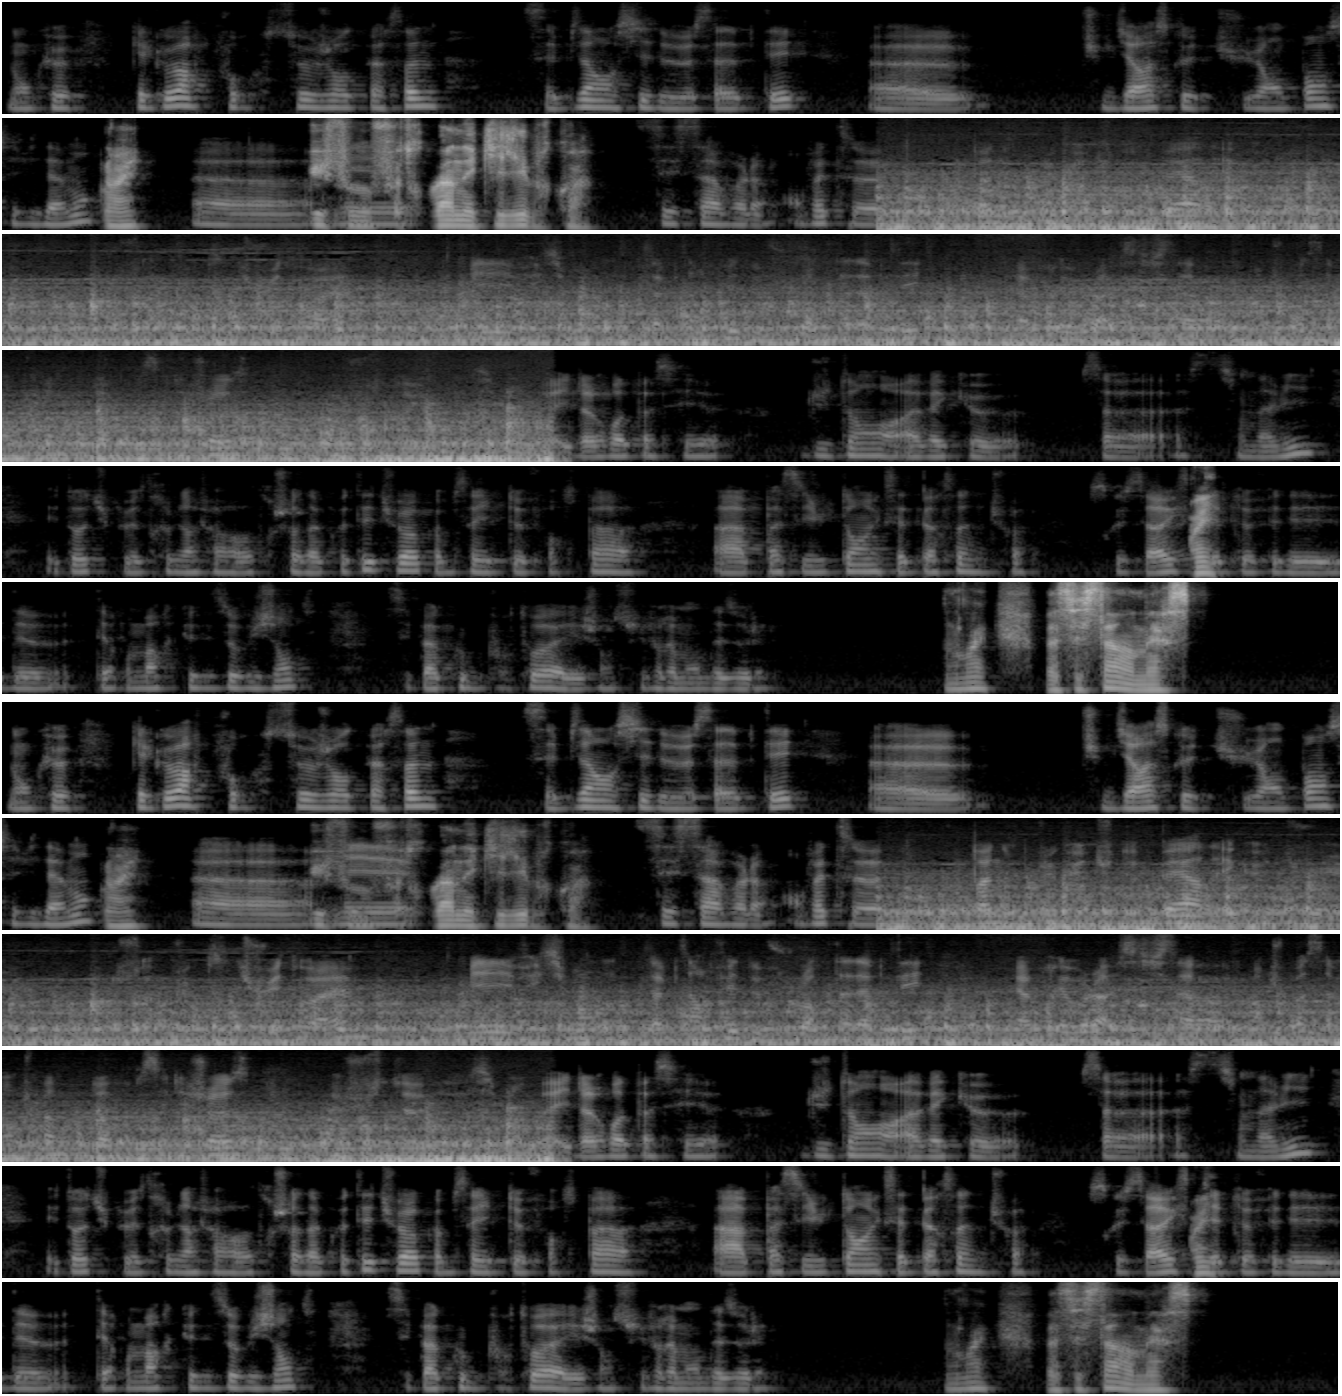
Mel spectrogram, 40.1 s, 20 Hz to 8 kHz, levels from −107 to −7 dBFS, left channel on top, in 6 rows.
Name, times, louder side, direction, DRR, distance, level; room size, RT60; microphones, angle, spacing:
voice 1, 0.0-2.3 2.6-3.9 4.3-4.8 5.4-7.1 7.6-8.7 9.9-13.6 13.9-15.2 15.6-23.6 24.1-25.1 25.5-30.1 30.3-31.9 32.2-37.3, right 3 dB, 35° right, 0.9 m, -58 dB
voice 2, 8.2-9.6 32.7-32.8 38.2-39.4, left 14 dB, 80° left, 0.4 m, -38 dB
sound 1, 11.0-22.8, left 1 dB, 20° left, 0.6 m, -48 dB
17.5 x 7.2 x 2.2 m
head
